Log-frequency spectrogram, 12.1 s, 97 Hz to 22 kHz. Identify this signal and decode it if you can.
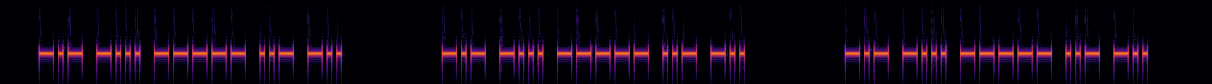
Morse code, heard as a keyed tone, about 25 wpm, 700 Hz. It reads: KB0UD KB0UD KB0UD
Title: USA Call Signs - 5 Characters - Repeated 3x - 25wpm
